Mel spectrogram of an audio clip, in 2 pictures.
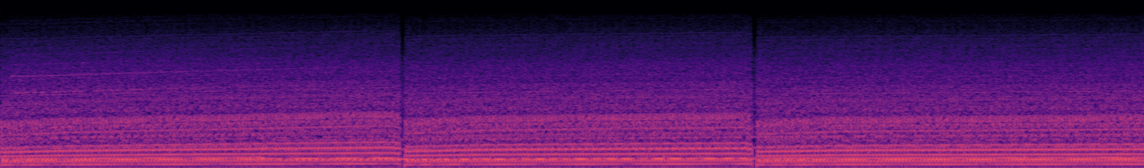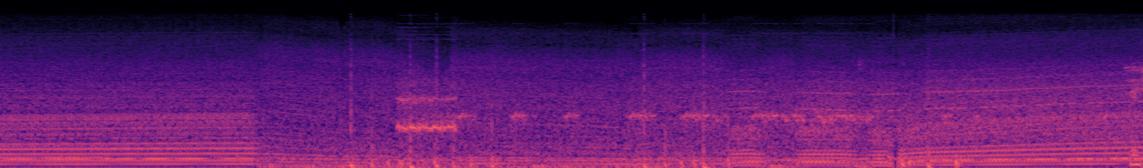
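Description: Race car engines in the game TOCA World Touring Cars, a steady loud high drone that shifts pitch with gear changes, then a burst of tire skidding and revving before the engine note settles again.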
